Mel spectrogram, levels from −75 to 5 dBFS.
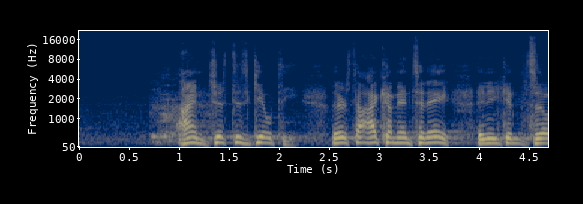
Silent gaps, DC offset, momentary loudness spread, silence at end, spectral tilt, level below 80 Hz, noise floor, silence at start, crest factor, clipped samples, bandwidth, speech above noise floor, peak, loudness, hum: none; under 0.1%; 15 LU; 0 s; -7 dB/octave; -78 dBFS; -53 dBFS; 0.7 s; 16 dB; under 0.1%; 17 kHz; 32 dB; -6 dBFS; -22 LUFS; none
